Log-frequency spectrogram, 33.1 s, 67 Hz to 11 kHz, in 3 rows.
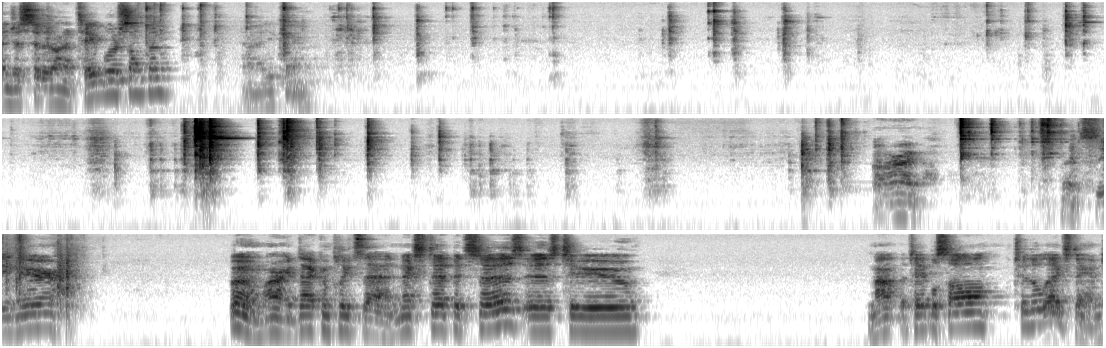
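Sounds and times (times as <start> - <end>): metal tools clinking on steel stand: 1.2 - 5.7, 6.4 - 8.3, 9.8 - 11.1, 12.5 - 16.3, 20.6 - 21.8.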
